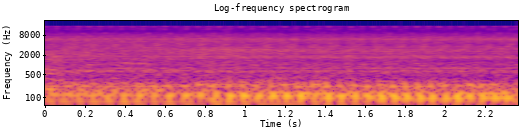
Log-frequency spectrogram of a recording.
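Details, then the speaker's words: Toyota Vios that dies after starting and smokes heavily: just-restarted engine idles unevenly, lumpy and faltering, misfiring; cause confirmed as contaminated gasoline that doesn't evaporate. "Kapag umandar siya mausok umaandar siya mausok palyado humahagok"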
